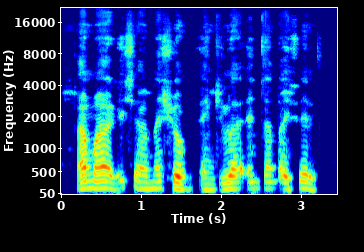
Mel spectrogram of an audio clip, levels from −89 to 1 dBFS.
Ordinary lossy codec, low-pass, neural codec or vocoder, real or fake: none; none; vocoder, 44.1 kHz, 128 mel bands, Pupu-Vocoder; fake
